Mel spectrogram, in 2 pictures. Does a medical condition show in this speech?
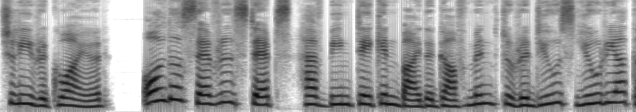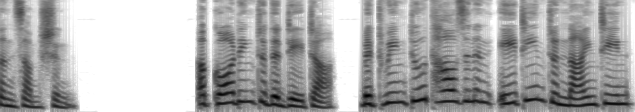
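No.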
